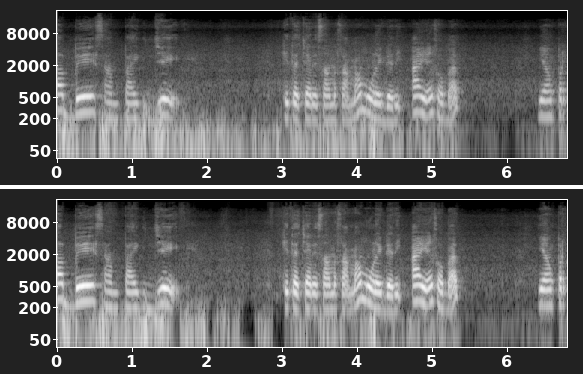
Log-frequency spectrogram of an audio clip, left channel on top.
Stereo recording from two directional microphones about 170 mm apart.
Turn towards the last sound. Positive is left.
turn(degrees=-30)  # may be behind; listen again after turning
